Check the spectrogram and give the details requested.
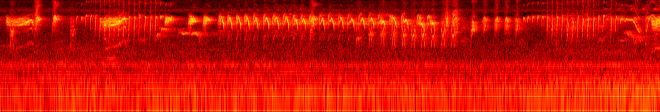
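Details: Real recording of a sunbird singing, used to tutor other songbirds: long, continuous high trills of rapid repeated notes, rising and falling in loudness, with sharp clicks mixed in.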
